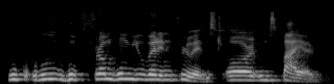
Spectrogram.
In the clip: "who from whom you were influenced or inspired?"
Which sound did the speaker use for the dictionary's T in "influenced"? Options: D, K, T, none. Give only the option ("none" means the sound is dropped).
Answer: T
